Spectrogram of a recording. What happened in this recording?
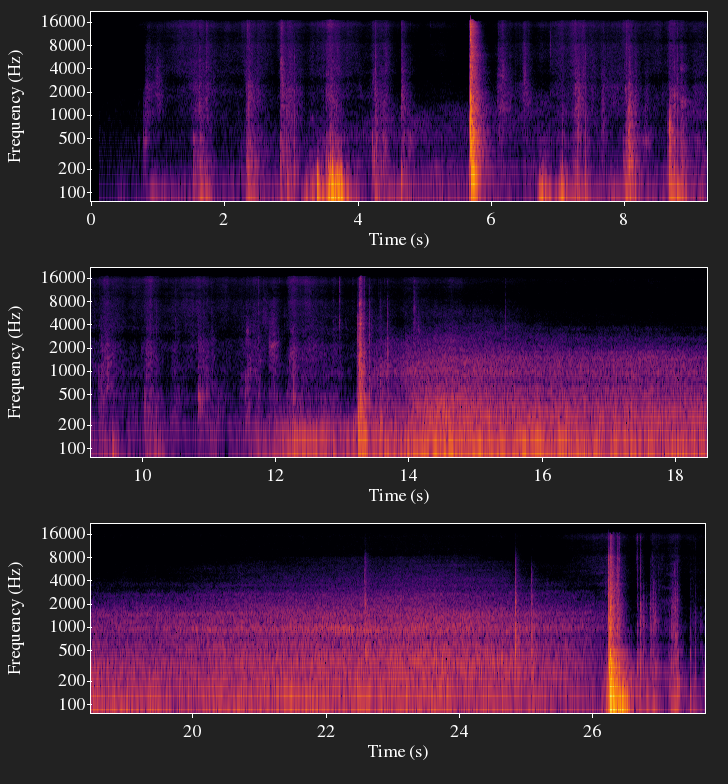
The device is carried by hand during the recording. A light switch is pressed first, followed by footsteps. The window is then opened, street noise becomes audible from outside, and the window is closed again.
